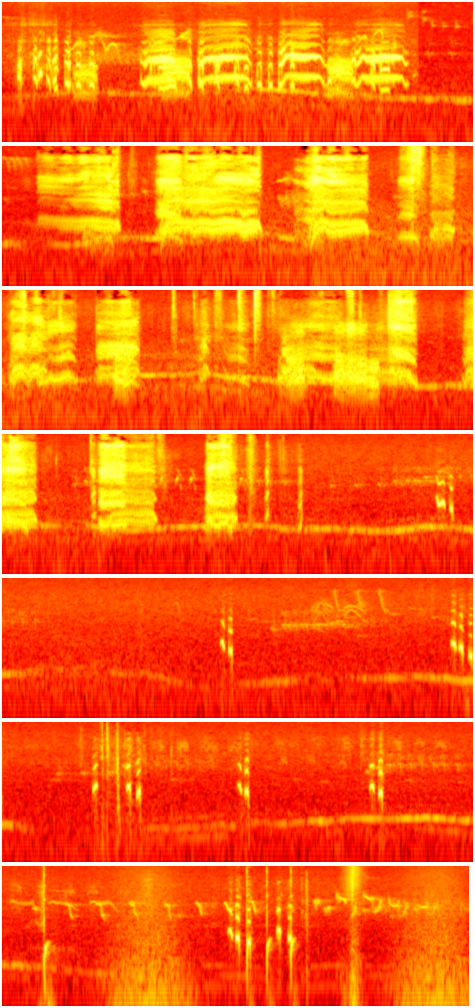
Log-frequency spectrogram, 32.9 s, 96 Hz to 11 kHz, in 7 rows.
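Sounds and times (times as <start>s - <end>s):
meerkats calling harshly: 0.2s - 4.2s, 5.1s - 10.8s, 23.3s - 23.6s
meerkat chirps: 23.3s - 23.6s.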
